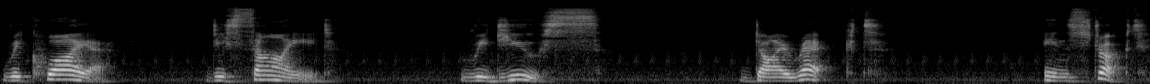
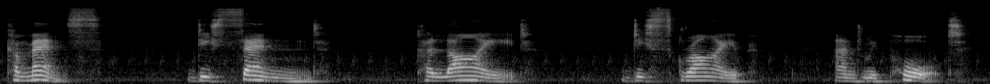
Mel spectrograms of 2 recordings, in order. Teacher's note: so all those verbs, we stress the second syllable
